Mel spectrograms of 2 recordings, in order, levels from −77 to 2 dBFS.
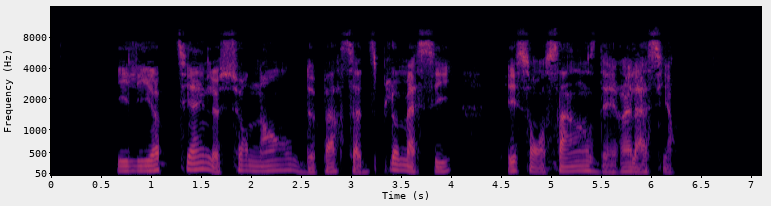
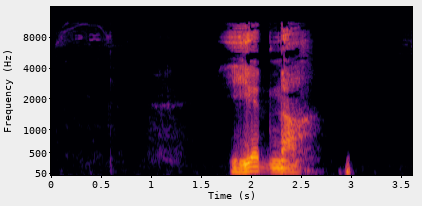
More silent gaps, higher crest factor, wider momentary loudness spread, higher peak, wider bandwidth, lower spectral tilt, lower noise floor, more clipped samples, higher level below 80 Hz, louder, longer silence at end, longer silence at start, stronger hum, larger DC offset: neither; about the same, 22 dB vs 22 dB; second, 11 LU vs 23 LU; second, -18 dBFS vs 0 dBFS; about the same, 10.5 kHz vs 11.5 kHz; second, -2 dB/octave vs -4 dB/octave; first, -80 dBFS vs -71 dBFS; neither; second, -60 dBFS vs -34 dBFS; second, -37 LUFS vs -17 LUFS; first, 0.9 s vs 0.6 s; second, 0.65 s vs 1.75 s; neither; neither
